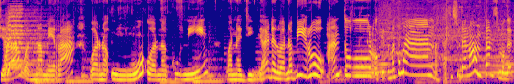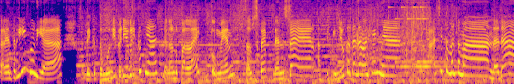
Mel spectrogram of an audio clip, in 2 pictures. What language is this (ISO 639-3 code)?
ind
